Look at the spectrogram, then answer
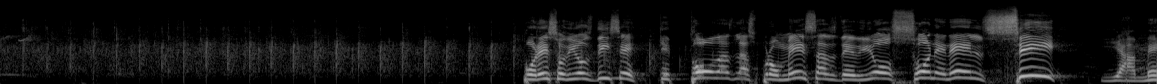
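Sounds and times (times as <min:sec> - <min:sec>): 
crowd applauding: 0:00.0 - 0:07.4
speech: 0:05.2 - 0:11.5.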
